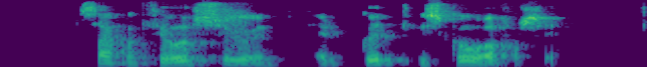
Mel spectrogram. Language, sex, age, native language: Icelandic, male, 20-29, Icelandic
